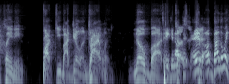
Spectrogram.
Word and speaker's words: Dreiling: at the same time it's pronounced drying but how do they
